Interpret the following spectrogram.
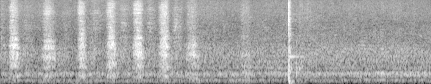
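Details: Work on honey bee colonies with drone-laying workers being replaced: a faint, even hive buzz with several soft puffing bursts early on, then one sharp click before the hum continues alone.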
